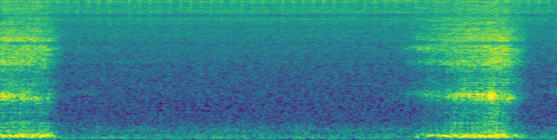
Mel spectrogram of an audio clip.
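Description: Deep, rumbling snores on inhalation, spaced about four seconds apart, with a faint steady hiss between them. Ordinary snoring in sleep.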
